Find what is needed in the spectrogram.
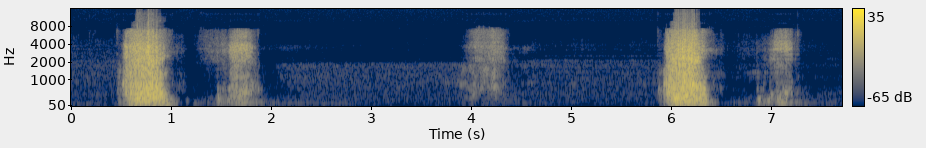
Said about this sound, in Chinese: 雪刮这个玻璃的声音，没这个还不行呢。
